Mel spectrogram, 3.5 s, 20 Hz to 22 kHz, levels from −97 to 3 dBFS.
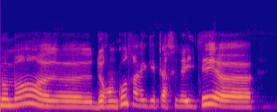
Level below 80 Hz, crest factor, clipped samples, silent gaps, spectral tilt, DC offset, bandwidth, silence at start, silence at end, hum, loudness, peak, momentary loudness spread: -78 dBFS; 14 dB; under 0.1%; none; -6.5 dB/octave; under 0.1%; 8 kHz; 0 s; 0.3 s; none; -29 LUFS; -14 dBFS; 10 LU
